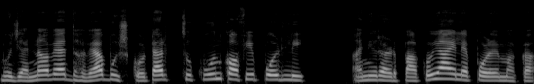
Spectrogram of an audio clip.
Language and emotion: Goan Konkani, sad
